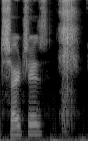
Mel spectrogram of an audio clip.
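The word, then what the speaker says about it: CHVRCHES: the lead singer of a band called churches um and they spell it kind of unique hold on let me see if I I always feel like I'm spelling it wrong it's ch h v r c h e s if you listen to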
